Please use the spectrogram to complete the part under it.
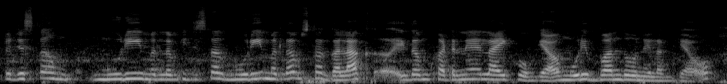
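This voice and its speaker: A woman's voice: fairly high pitch, unhurried, few pauses. Woman vocab teacher, casual and repetitive, noisy background. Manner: chatty, repeats words as memory aids. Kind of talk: casual explanatory lesson. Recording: steady background noise.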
